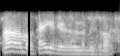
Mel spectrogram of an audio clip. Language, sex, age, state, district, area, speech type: Tamil, male, 18-30, Tamil Nadu, Nagapattinam, rural, conversation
